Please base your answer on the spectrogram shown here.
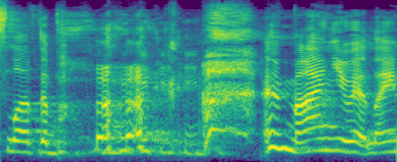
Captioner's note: laughs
